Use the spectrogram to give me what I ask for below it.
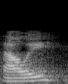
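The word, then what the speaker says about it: a11y: that dealt with the accessibility so it is pronounced Ali I did not know that until reactor Ali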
